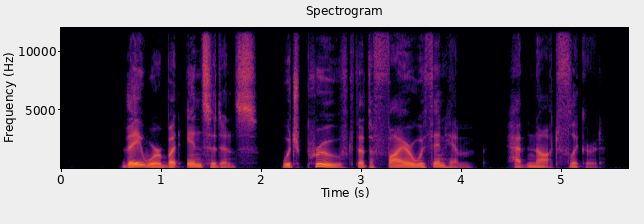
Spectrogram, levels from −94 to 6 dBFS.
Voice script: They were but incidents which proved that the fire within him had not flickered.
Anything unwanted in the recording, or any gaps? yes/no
no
